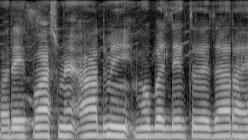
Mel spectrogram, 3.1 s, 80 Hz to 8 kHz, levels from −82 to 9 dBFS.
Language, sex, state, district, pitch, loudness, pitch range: Hindi, male, Rajasthan, Bikaner, 175 Hz, -15 LUFS, 170-180 Hz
